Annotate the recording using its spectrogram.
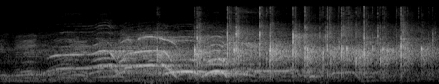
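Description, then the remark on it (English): A large worship audience, addressed as Breakthru and urged to make their praises loud, cheers and whoops with many overlapping voices, and scattered sharp handclaps join in about halfway through, building into a loud, sustained burst of praise. “I think it's really biblical to be loud with our praise and our worship.”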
